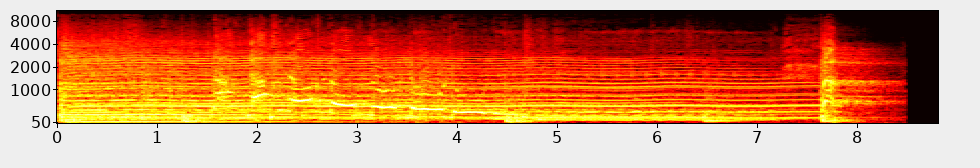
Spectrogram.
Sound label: downshift stabs and vocal; SAMPLED MUSIC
